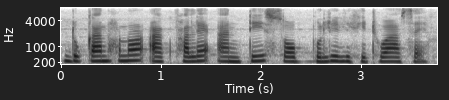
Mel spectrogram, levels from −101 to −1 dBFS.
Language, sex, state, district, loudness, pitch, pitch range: Assamese, female, Assam, Sonitpur, -18 LUFS, 240 Hz, 230-255 Hz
